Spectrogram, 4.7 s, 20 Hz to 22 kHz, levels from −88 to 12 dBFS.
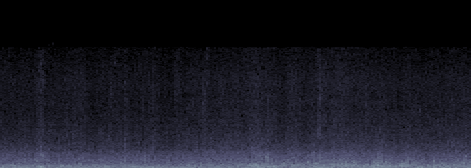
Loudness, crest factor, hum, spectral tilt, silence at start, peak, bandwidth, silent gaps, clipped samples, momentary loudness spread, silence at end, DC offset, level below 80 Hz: -38 LUFS; 16 dB; none; -6.5 dB/octave; 0 s; -20 dBFS; 16 kHz; none; under 0.1%; 4 LU; 0 s; under 0.1%; -50 dBFS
